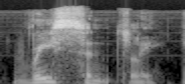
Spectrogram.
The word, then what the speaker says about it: recently: Recently o recently. – Recently. – Enfatizando la primera sílaba.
